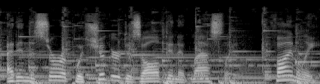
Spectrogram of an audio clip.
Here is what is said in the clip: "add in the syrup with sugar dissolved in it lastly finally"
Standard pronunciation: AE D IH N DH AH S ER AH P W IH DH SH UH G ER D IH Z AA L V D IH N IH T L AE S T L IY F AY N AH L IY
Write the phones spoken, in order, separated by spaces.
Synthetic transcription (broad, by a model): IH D IH N DH AH S ER AH P W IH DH SH UH G ER D IH Z AA L V D IH N IH T L AE S T L IY F AY N L IY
